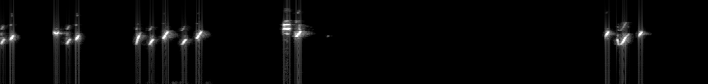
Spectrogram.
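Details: European goldfinch singing in what is described as high maqams: short tinkling clusters of two to four bright chirps, spaced by pauses, with a lone buzzy note near the middle and a final triplet after a long gap.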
